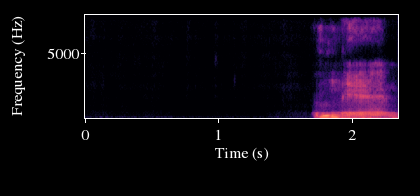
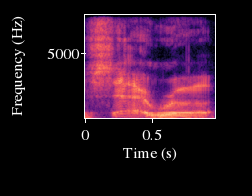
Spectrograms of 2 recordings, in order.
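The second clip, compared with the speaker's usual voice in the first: big beast calling out a name; put-on creature call; Ludo. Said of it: "So she hears Ludo going".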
